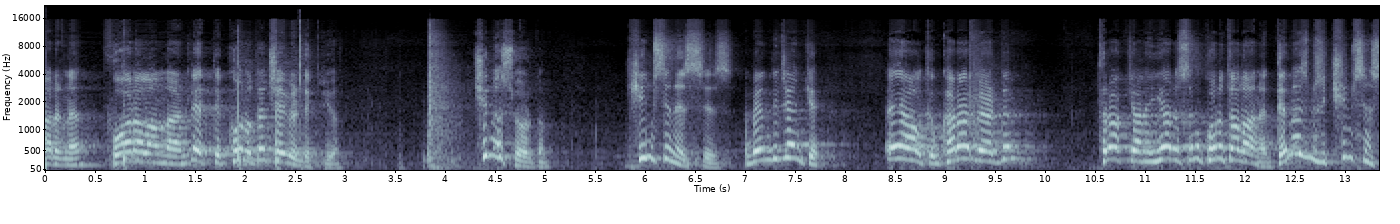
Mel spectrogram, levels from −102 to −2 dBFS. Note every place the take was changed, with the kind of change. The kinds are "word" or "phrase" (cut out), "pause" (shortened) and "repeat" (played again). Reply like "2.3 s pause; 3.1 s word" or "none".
1.4 s word; 12.1 s word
